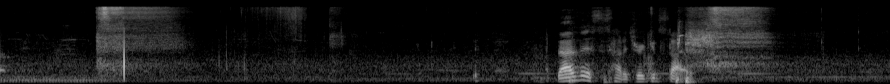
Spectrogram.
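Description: A soda can hisses and sprays as it is opened.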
